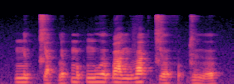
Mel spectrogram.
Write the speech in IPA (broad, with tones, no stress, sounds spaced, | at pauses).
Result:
n ɨ˦˥ p̚ t͡ɕ a˨˩ t̚ l ə˦˥ p̚ m ə˦˥ p̚ ŋ u˧ ə̯ ɓ a˧ ŋ v a˦˥ k̚ t͡ɕ əː˨˩ h ə˨˩ p̚ z ɨ˧˩˨ ə̯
